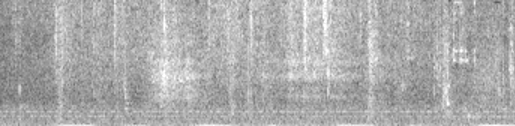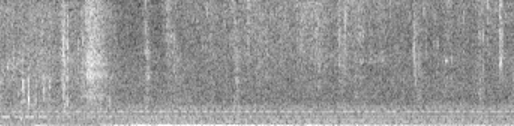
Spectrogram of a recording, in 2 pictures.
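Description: Tall grass rustles and swishes as someone pushes through it.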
